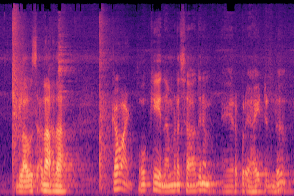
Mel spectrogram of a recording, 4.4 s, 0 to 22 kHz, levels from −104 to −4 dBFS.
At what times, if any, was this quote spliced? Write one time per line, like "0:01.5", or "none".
0:02.0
